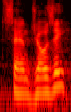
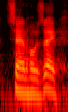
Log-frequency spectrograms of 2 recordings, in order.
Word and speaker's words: San Jose: I'm going said, "I'm going to Elka John and and San Josie." She said, "Out here?" We pronounce that J like an H. It's Elkahon in San Jose.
